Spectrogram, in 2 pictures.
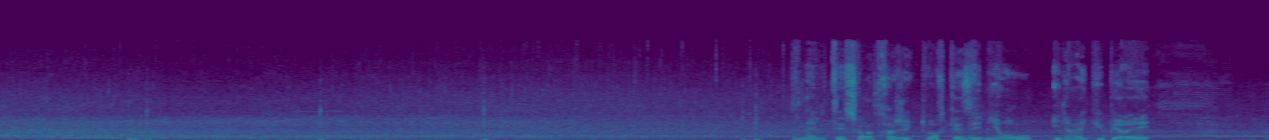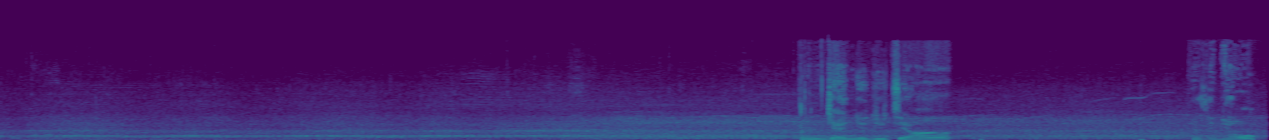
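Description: A football is kicked with dull thumps.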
